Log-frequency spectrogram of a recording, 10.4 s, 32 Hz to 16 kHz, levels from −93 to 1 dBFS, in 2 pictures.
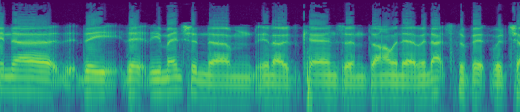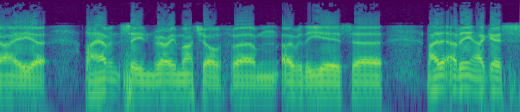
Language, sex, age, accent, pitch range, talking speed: English, male, 40-59, British, 80-95 Hz, 215 wpm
